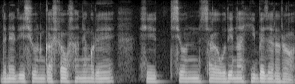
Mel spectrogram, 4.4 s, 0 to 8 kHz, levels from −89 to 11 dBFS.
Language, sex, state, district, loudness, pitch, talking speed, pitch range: Chakma, male, Tripura, Dhalai, -17 LUFS, 110 Hz, 150 wpm, 105-110 Hz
